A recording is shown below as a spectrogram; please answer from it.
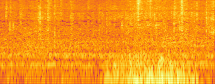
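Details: Bees buzzing during a harvest of six combs of wild honey, a low droning hum swelling louder in the second half, with some rustling.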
